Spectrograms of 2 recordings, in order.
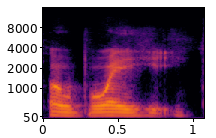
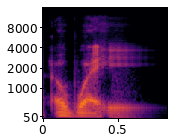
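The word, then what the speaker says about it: Ogbuehi: It's Ogboihe. The G is silent. – That's not too bad. Ogboihe.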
